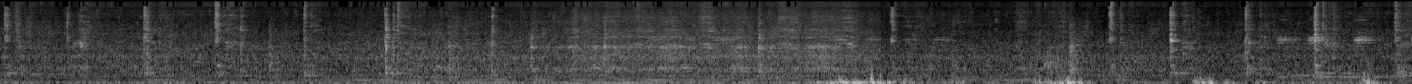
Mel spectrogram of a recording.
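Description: Ground spice paste with red chilli and turmeric frying in oil for a spicy paneer and potato curry, a continuous sizzle broken by repeated scraping and clinking stirs against the pot.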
